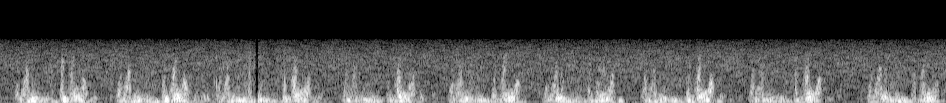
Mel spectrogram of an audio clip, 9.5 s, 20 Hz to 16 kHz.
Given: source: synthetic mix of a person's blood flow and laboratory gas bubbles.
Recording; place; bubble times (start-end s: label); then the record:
Doppler ultrasound of blood flow; precordium
2.01-2.19 s: bubbles
From the record:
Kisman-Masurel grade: 111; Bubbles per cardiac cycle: 1 to 2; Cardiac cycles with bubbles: 1 to 10%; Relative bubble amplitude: barely perceptible (0.100 to 0.250); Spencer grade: 1 (occasional bubble signal discernible with the cardiac motion signal, with majority of cardiac periods free of bubbles); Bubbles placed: only in the low amplitude regions of the cardiac cycle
